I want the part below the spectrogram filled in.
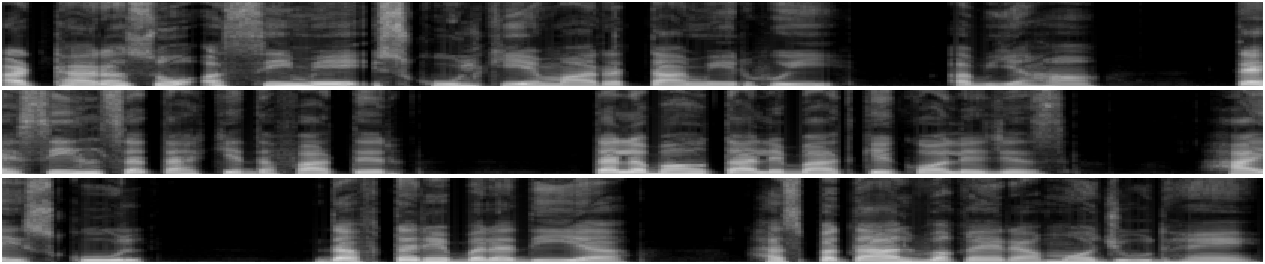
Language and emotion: Urdu, neutral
